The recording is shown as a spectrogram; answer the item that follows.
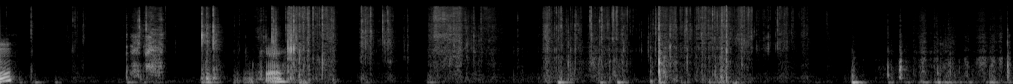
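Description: Clear plastic wrap being torn and crinkled off a cardboard trading-card mini box, in short irregular bursts with quiet gaps between them.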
